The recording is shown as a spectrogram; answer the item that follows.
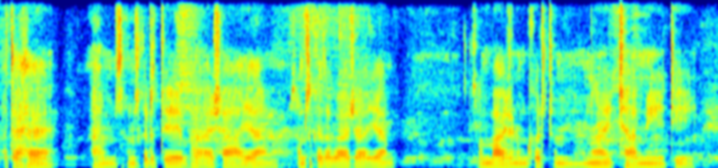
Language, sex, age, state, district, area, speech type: Sanskrit, male, 18-30, Karnataka, Haveri, urban, spontaneous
